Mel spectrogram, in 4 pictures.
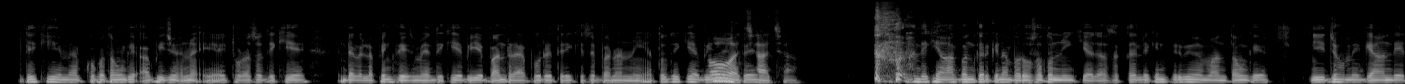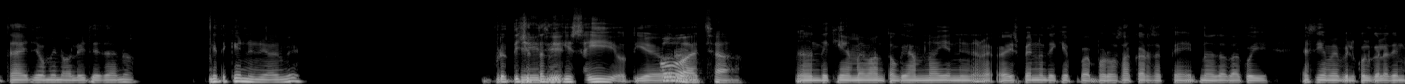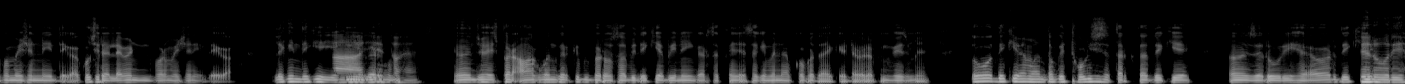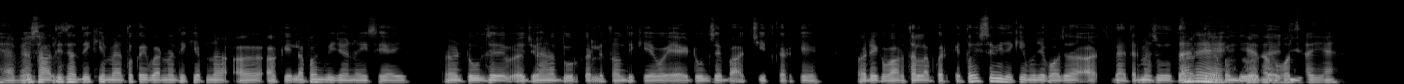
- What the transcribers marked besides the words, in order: in English: "डेवेलपिंग फेज़"; cough; sniff; in English: "नॉलेज"; in English: "इन्फॉर्मेशन"; in English: "रेलेवेंट इन्फॉर्मेशन"; in English: "डेवेलपिंग फेज़"
- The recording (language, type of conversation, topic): Hindi, podcast, एआई टूल्स को आपने रोज़मर्रा की ज़िंदगी में कैसे आज़माया है?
